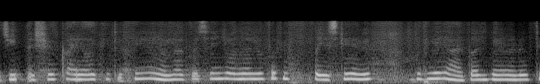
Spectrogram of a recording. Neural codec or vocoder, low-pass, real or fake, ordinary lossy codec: codec, 16 kHz, 0.5 kbps, FunCodec, trained on Chinese and English, 25 frames a second; none; fake; none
